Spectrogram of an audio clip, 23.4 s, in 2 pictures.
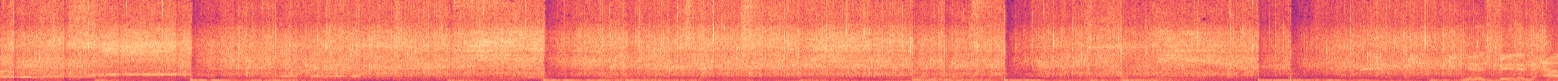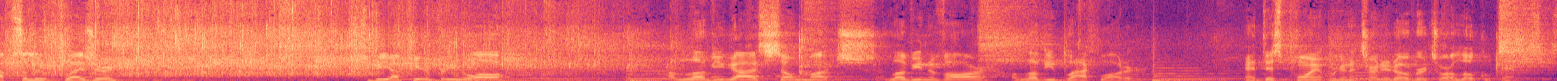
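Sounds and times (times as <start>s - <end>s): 
church audience clapping: 0.0s - 16.9s
low sustained musical notes: 2.9s - 18.8s
speech: 11.2s - 12.8s, 14.5s - 15.7s, 16.7s - 20.4s, 21.0s - 23.2s.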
